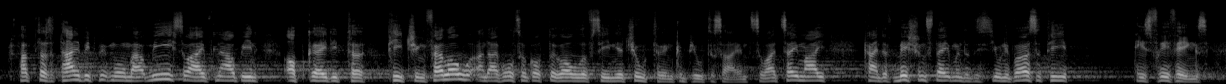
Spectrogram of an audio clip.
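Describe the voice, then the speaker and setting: Amid noticeable background noise, a man talks at a very fast pace in a high voice with ordinary pitch variation. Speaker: university lecturer. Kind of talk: public lecture.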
